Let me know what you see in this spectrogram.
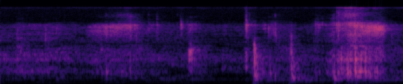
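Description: Close-up chewing of udon noodles: soft wet mouth clicks and smacks, with a brief louder noisy sound near the end.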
